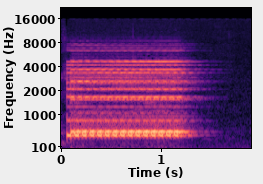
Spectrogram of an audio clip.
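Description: A single electronic telephone ring sounds clearly and close for just over a second, a bright, buzzing, bell-like trill that cuts off and fades quickly.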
